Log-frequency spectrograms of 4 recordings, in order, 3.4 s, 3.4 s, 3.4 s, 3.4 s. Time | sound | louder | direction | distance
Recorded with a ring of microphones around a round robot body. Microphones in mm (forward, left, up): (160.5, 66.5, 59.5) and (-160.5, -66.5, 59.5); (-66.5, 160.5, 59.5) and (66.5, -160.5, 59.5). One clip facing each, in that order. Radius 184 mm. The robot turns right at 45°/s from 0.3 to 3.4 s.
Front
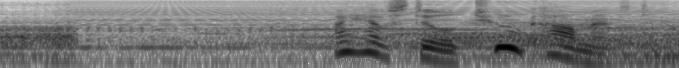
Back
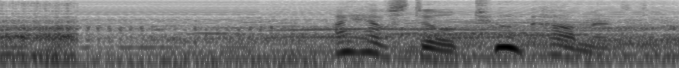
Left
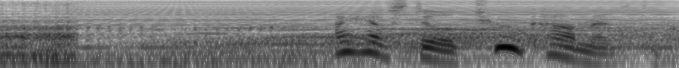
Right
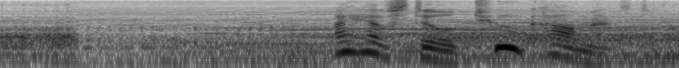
0.0 | a helicopter | back 2 dB, right 1 dB | 165° left | ?
1.7 | a man speaking | even, right 3 dB | 75° right | ?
